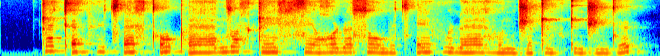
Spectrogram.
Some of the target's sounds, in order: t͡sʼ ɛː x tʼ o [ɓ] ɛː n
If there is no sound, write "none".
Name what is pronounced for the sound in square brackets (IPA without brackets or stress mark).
pʼ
